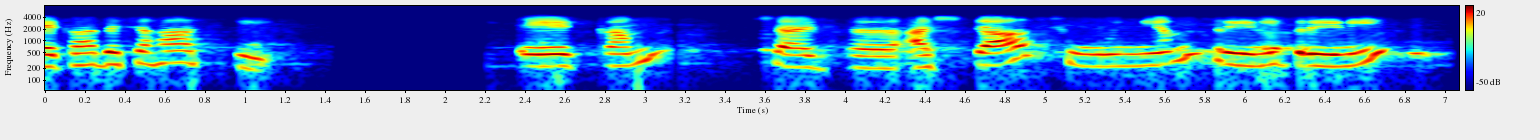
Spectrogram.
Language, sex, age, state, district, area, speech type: Sanskrit, female, 18-30, Kerala, Kozhikode, rural, conversation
